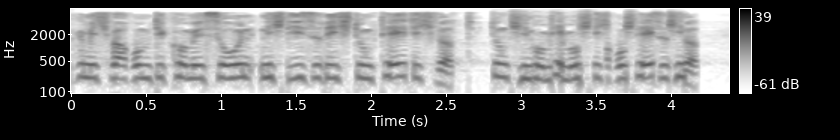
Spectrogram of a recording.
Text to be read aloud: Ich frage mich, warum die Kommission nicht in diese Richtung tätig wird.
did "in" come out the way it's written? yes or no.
no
